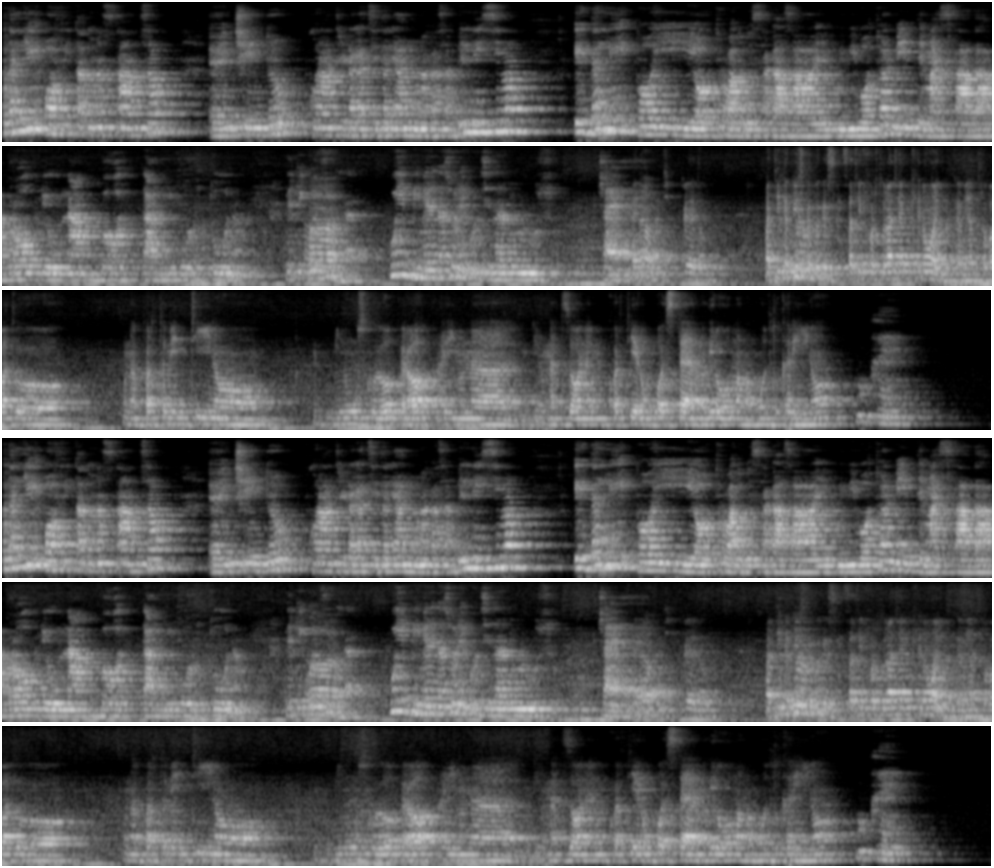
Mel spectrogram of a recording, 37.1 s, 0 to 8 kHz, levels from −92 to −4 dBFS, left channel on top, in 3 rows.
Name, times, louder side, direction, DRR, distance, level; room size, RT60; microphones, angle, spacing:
voice 1, 0.0-2.2 2.6-6.5 7.1-15.5 15.9-16.8 17.2-19.3 19.8-20.4 22.0-22.7 35.4-35.9, equal, 20° right, -6 dB, 0.8 m, -27 dB
sound 1, 12.4-31.6, right 1 dB, 85° right, 0.6 m, -43 dB
voice 2, 16.1-16.8 20.2-21.3 21.9-25.6 26.3-28.1 28.6-35.1, left 1 dB, 90° left, 3 dB, 0.6 m, -30 dB
2.9 x 2.4 x 3.9 m, 1.1 s
head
